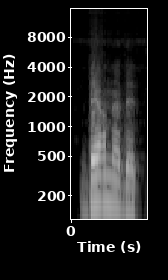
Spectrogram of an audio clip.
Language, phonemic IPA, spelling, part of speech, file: French, /bɛʁ.na.dɛt/, Bernadette, proper noun, Fr-Bernadette.ogg
- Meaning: a female given name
